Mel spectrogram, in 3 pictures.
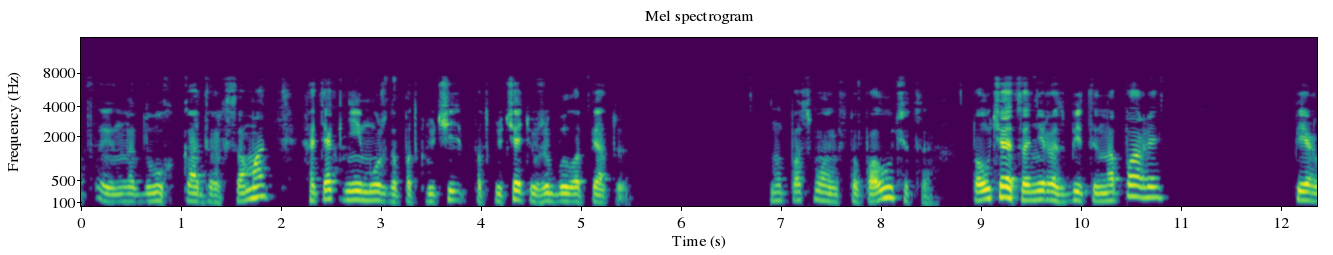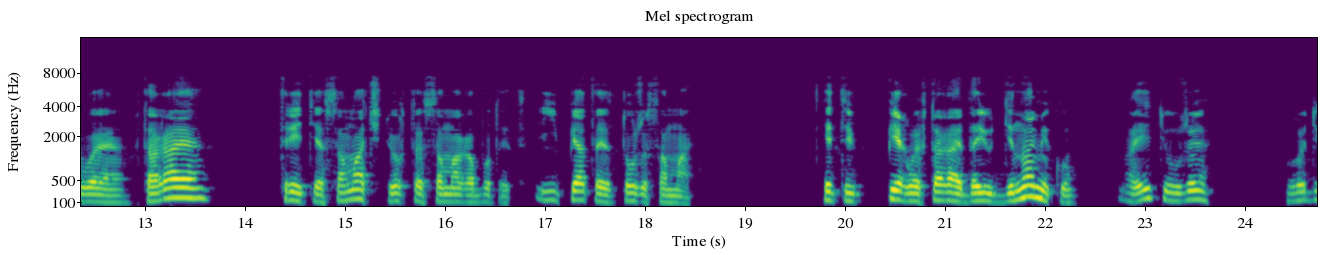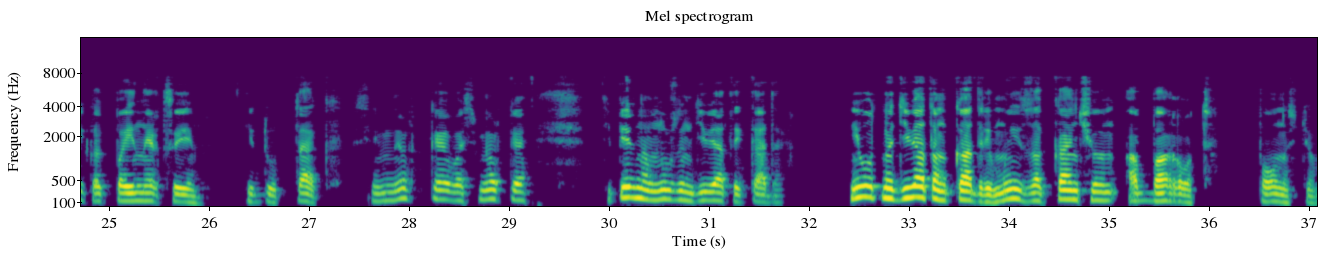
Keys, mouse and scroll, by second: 2.9 click, 5.1 middle click, 7.6 KP_7, 9.5 middle click, 27.5 KP_7, 29.2 click, 32.8 click.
